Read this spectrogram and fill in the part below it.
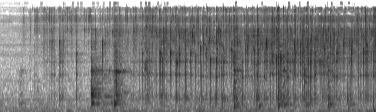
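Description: Whole spices such as fennel, cumin, cinnamon, cloves, star anise and bay leaf frying in a pot for methi matar pulao, starting quiet and swelling into a steady, close crackling sizzle with a few clinks.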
